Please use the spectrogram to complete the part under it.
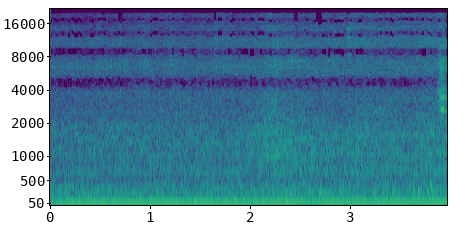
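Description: Steady, loud engine rumble and road noise heard from inside a 1966 Citroen DS21 Chapron convertible as it drives. A constant low drone runs throughout, with no voices.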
